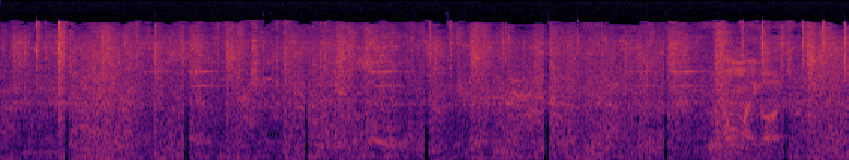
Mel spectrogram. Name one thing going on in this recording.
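Warriors grunt and shout amid the fighting.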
